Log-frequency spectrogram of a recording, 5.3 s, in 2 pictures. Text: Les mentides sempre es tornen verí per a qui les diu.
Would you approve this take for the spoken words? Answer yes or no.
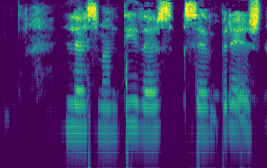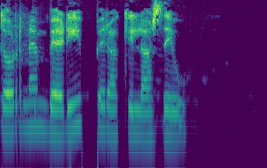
yes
